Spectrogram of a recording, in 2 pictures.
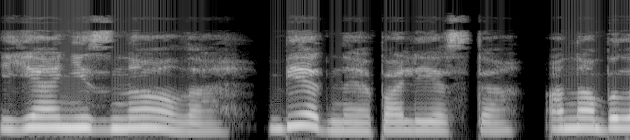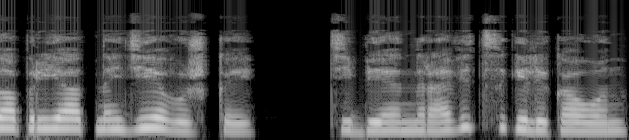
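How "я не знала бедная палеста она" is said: usual speaking voice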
